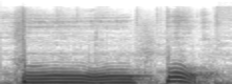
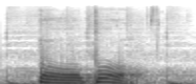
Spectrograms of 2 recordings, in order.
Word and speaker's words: Poopó: Se llama Lago Poopó. Lago Poopó. Cuidado con esta palabra, ¿no? Porque si lo hablas en inglés, podrías pronunciarlo diferente.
